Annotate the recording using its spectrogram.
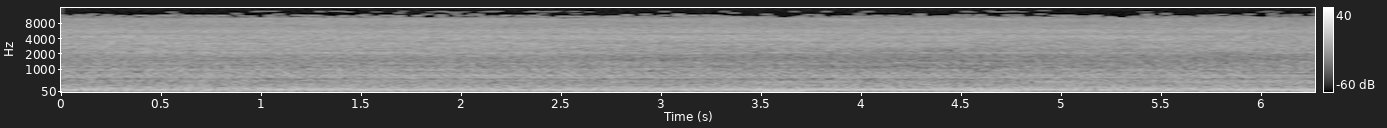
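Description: A small plane's engine drones loudly and steadily from inside the cabin.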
